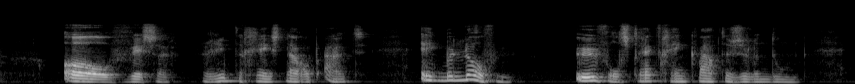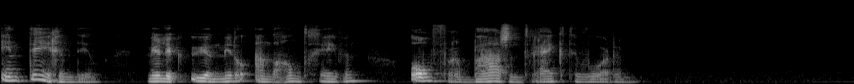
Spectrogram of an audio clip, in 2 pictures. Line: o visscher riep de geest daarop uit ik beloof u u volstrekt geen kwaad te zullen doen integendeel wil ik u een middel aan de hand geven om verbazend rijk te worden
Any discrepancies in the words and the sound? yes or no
no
